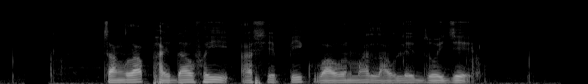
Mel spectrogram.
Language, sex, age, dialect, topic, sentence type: Marathi, male, 25-30, Northern Konkan, agriculture, statement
